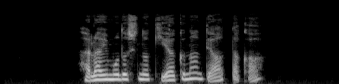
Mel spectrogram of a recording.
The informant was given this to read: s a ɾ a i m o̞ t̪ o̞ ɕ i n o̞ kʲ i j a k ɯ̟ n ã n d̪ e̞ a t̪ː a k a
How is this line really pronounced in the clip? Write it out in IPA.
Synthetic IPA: h a ɾ a i m o̞ d̪ o̞ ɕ i n o̞ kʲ i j a k ɯ̟ n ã n t̪ e̞ a t̪ː a k a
